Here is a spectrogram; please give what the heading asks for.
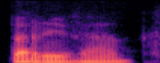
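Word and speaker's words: Bergvall: Gray, Bereval, and see the pronunciation there? Bereval.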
